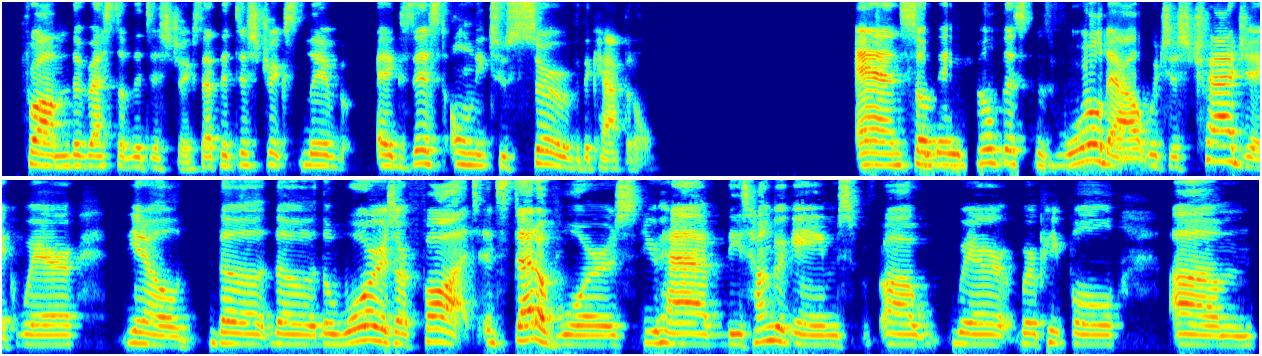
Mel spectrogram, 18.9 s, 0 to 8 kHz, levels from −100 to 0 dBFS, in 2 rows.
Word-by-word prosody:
from 185 -4 +4
the 185 - -2
rest 175 0 -2
of 170 - -7
the 165 - -4
districts, 155 -7 -8
that 165 0 -3
the 185 - -3
districts 195 0 -4
live 190 -4 -3 0.3
exist 215 +5 0
only 200 -3 -3
to 180 -2 -5
serve 180 -4 0
the 165 - -7
capital. 140 -3 -6 1.5
And 195 -1 +7
so, 205 0 +3
they 195 -2 -1
built 230 +1 -2
this 225 -1 -3
this 190 -3 -10
world 245 +9 +2
out- 155 +2 +3
which 185 -1 -5
is 165 0 -4
tragic- 250 - +3
where, 170 -1 -2 0.3
you 200 -1 0
know, 160 -3 -2
the 180 -4 -2
the 175 -2 -3
the 180 0 -2
wars 215 +3 +3
are 190 -2 -2
fought 220 0 +3
instead 210 +6 +4
of 205 -8 +5
wars, 165 -1 -2
you 195 0 -4
have 180 -3 +4
these 175 -1 -2
Hunger 230 +1 +1
Games, 165 -4 -3 0.2
uh, 175 -2 0 0.3
where 175 -3 -4
where 180 -1 -4
people, 175 -4 -6 0.4
um 160 -2 +1
180 Hz, 155 wpm, -24 LUFS, 165-200 Hz, 1.5 s, And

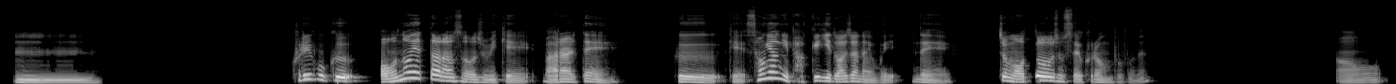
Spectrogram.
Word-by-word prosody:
음. 100 -2 -2 1.9
그리고 220 0 +1
그 175 -3 +5 0.2
언어에 245 - +4
따라서 165 - +3
좀 110 -1 -3
이렇게 100 -1 -3
말할 115 +3 +1
때 110 -6 -4 0.6
그 115 -6 +2
이렇게 105 -1 -7
성향이 240 - +2
바뀌기도 160 -5 0
하잖아요. 130 -8 -1
왜 100 +1 -6 0.2
네. 100 -6 -5 0.5
좀 175 -5 +2
어떠셨어요 140 - +3
그런 105 0 -6
부분은? 100 - -16 1.8
어. 95 +1 -9
115 Hz, 200 characters per minute, -20 LUFS, 100-165 Hz, 1.9 s, 그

